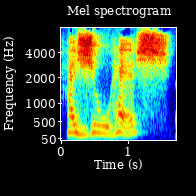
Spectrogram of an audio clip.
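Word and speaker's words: پژوهش: But this word is Persian, pajuhesh.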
